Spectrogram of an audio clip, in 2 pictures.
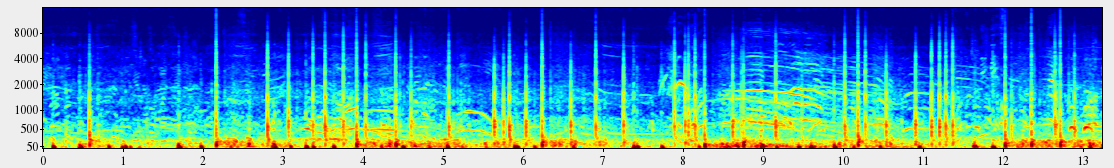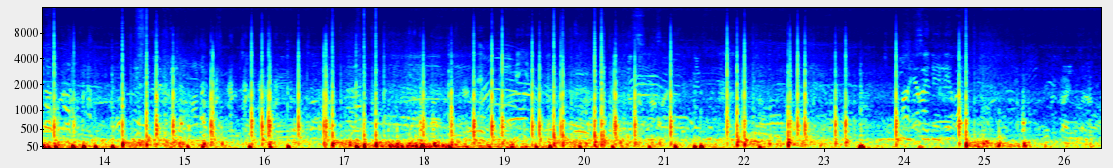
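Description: Aerial firework shells bursting in a rapid barrage: a dense run of sharp bangs and crackles over a continuous deep rumble, thinning out near the end.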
